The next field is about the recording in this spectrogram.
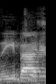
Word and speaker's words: Ribas: Amanda Ribas. I don't want to... The pronunciation, you know? – I think Ribas, you did it right. Ribas.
